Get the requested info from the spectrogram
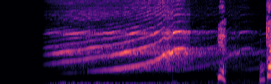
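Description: A comic sound effect: a rising, wavering pitched tone of about two seconds that cuts off, followed by a short falling blip.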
